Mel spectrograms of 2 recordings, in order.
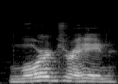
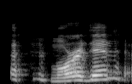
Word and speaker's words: Moridin: Chris f for $1.99 Mor drain spell it right moridin is it Mor moridin yeah moridin sorry moridin spell it right my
